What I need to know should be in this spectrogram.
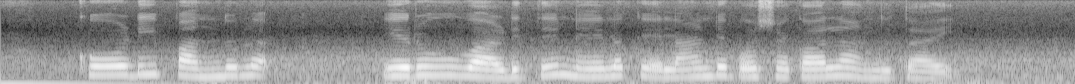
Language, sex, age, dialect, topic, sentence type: Telugu, female, 60-100, Central/Coastal, agriculture, question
